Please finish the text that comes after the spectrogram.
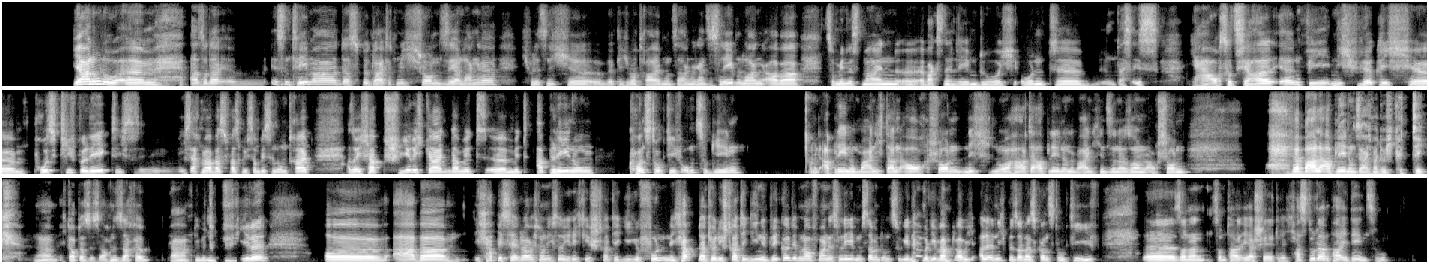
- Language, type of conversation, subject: German, advice, Wie kann ich konstruktiv mit Ablehnung und Zurückweisung umgehen?
- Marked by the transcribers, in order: sigh; chuckle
